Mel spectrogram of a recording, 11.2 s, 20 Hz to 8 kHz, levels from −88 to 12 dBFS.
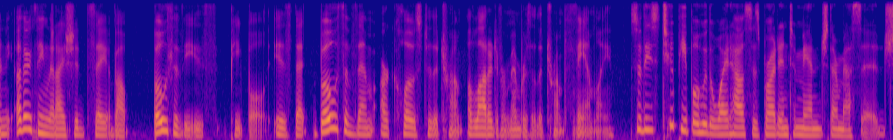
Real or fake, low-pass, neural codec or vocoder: real; 7.2 kHz; none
